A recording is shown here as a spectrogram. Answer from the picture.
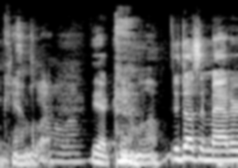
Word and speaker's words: Kamala: Is it Kamala or Kamala? I heard her correct someone and say it rhymes with Pamela. So we all say Kamala, but it's really Kamala.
